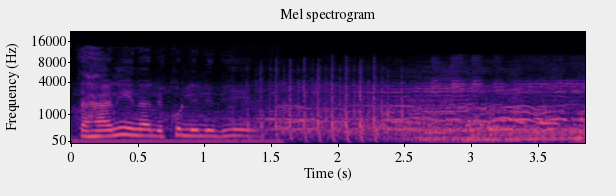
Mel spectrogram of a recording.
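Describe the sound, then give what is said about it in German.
Rapid bursts of automatic gunfire from rebel fighters shooting into the air in celebration in Sirte, Libya, follow a loud shouting voice, then continue as dense, loud, rapid shots with shouting mixed in. “Rebellenkämpfer schießen in die Luft, rufen Allahu Akbar, Gott ist groß, wie hier in Sirte.”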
